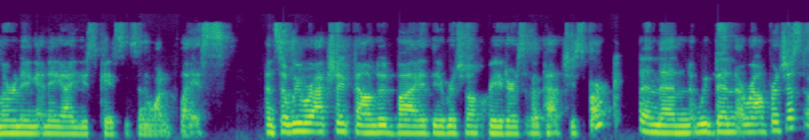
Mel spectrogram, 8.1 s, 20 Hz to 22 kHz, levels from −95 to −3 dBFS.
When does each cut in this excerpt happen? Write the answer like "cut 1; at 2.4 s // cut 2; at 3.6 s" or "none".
cut 1; at 6.4 s

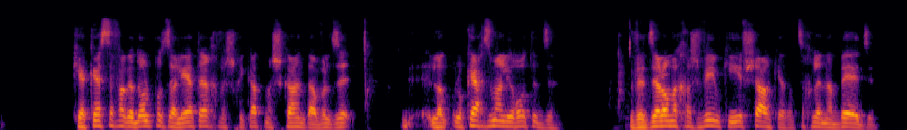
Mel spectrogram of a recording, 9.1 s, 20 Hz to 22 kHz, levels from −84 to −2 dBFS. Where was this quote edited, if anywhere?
cut 1; at 6.2 s

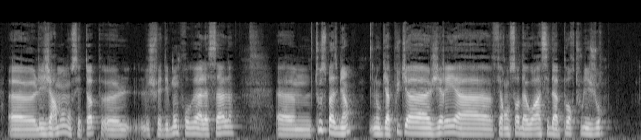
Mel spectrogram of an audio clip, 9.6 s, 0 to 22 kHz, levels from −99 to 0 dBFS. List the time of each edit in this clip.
none

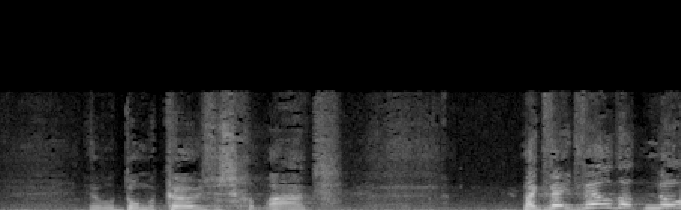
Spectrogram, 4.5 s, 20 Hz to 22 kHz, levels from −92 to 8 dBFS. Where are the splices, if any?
cut 1; at 3.4 s

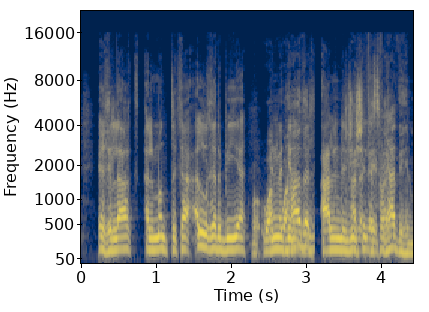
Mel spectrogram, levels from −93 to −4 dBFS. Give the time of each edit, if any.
cut 1; at 3.1 s

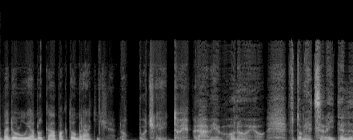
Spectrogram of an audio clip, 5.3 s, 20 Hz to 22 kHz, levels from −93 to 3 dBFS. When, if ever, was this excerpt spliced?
none

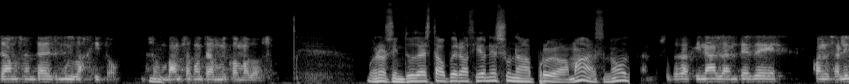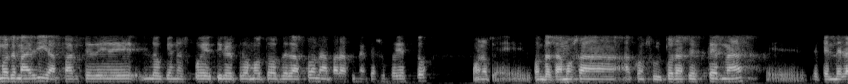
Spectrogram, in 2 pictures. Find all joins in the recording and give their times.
cut 1; at 6.3 s // cut 2; at 13.4 s

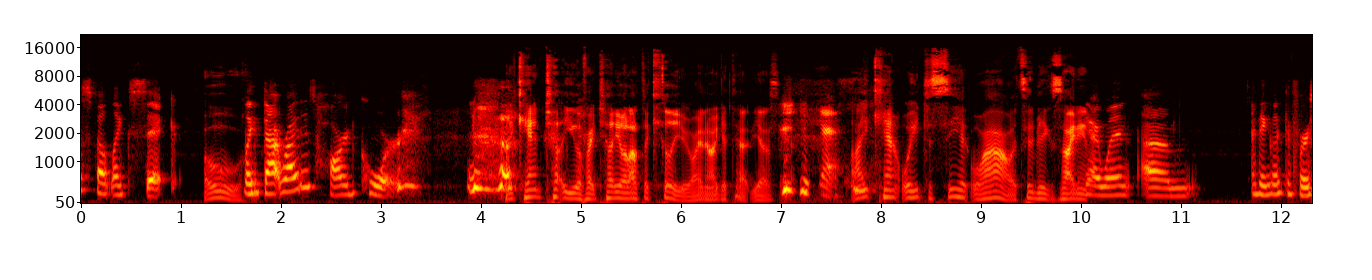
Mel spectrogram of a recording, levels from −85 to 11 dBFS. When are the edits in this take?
cut 1; at 3.5 s // cut 2; at 10.1 s

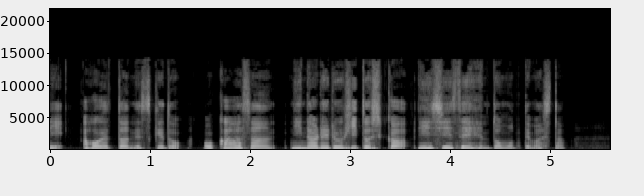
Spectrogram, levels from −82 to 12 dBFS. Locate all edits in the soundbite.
cut 1; at 1.4 s

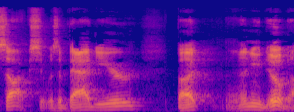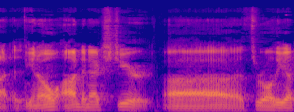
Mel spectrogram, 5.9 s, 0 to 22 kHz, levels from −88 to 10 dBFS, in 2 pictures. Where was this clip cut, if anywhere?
cut 1; at 3.2 s // cut 2; at 4.5 s

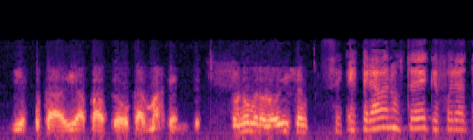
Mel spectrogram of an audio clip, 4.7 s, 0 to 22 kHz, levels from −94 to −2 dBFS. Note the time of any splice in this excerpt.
cut 1; at 3.4 s

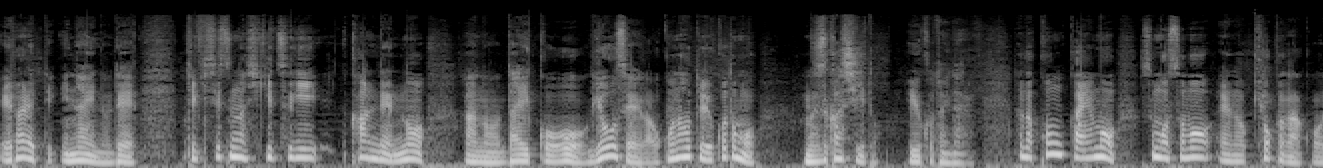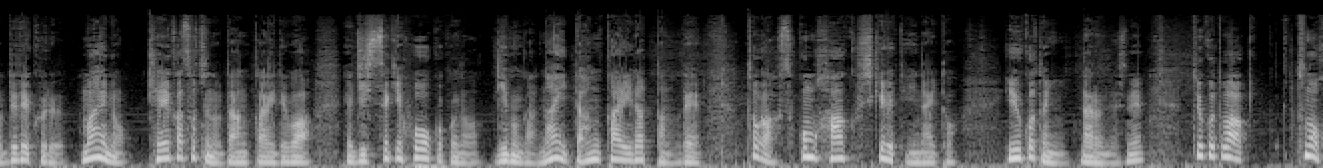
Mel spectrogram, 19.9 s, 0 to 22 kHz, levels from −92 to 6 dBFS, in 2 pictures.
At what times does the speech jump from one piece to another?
cut 1; at 7.6 s

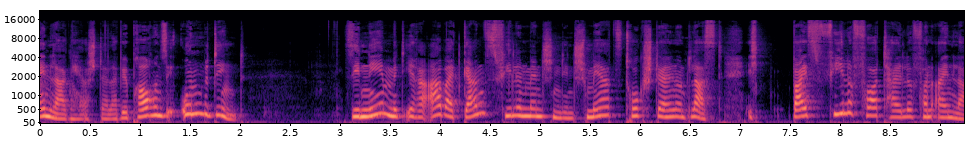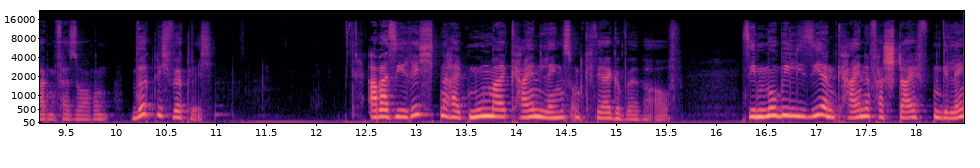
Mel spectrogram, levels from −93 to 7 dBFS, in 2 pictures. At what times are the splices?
none

